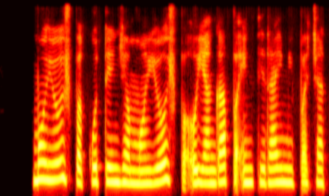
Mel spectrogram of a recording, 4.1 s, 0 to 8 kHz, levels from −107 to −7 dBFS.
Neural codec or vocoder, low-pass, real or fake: codec, 16 kHz, 4 kbps, X-Codec, HuBERT features, trained on LibriSpeech; 7.2 kHz; fake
